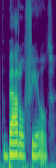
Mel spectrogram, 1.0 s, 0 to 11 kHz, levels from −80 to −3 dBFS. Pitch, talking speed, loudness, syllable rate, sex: 180 Hz, 175 wpm, -17 LUFS, 4.0 syllables/s, female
